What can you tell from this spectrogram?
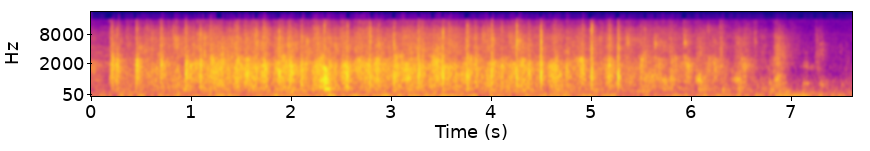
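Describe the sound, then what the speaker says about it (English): Steady applause fills a council meeting chamber in honor of bike, pedestrian and transit committee members, many hands clapping densely and evenly for several seconds before thinning out at the end. "Let's give them a round of applause."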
